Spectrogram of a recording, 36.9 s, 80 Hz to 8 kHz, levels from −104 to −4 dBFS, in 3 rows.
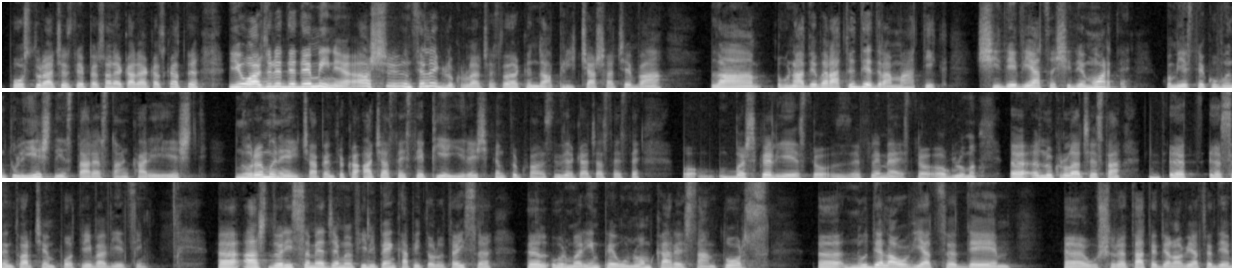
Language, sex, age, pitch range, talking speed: Romanian, male, 60-79, 145-175 Hz, 160 wpm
